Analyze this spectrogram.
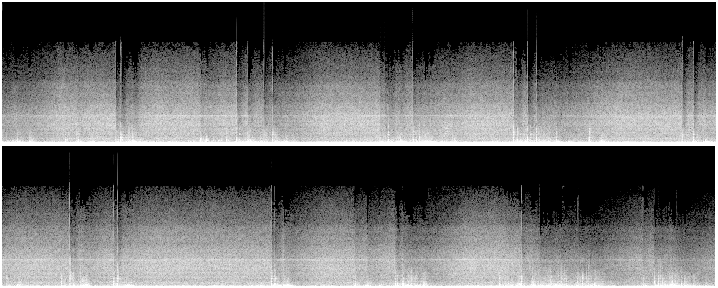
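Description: Aerial fireworks shells bursting: many booms overlapping into a continuous rolling rumble, with sharper bangs every few seconds.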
